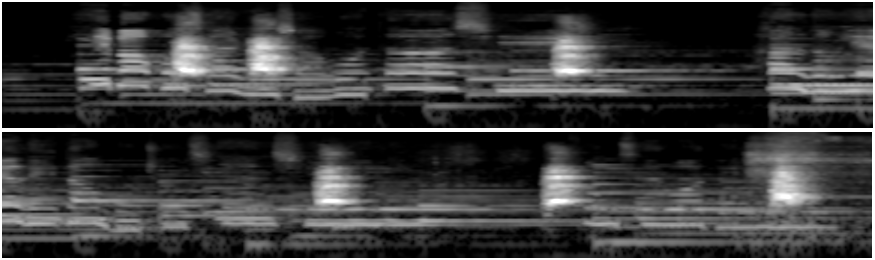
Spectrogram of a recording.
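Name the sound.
dog barking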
